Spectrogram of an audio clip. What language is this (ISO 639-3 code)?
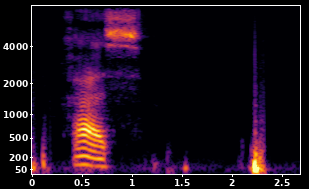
kab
